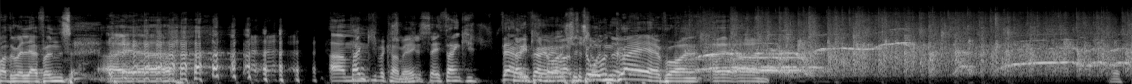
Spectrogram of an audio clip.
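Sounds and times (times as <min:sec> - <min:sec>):
speech: 0:00.0 - 0:02.2, 0:03.3 - 0:07.8
laughter: 0:00.8 - 0:03.3
audience applause: 0:06.7 - 0:11.3.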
